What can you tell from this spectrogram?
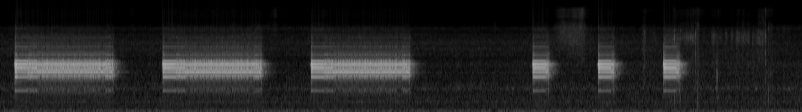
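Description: Emergency Alert System digital data tones (the SAME header) playing from a television: three harsh, buzzy bursts of about two seconds each, roughly a second apart. Near the end come three short bursts, the end-of-message code that closes the alert.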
